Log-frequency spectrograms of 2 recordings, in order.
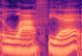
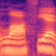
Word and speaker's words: Lafayette: It's funny because I pronounce it Lafayette because my college town in California was called Lafayette. Lafayette? Or I'm sure it's Lafayette, maybe. Everybody says it different. Lafayette for Louisiana. Some people say Lafayette, and I'm like, oh, that's a weird one.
